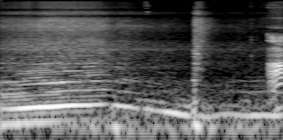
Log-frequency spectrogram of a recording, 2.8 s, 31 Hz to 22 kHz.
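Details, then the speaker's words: Honda Civic SiR B16A freshly rebuilt with 81.5mm ARIAS pistons, maiden drive taken easy; revs climb smoothly and pull cleanly through a shift, no misfire, knock or stumble, feels more responsive than usual; normal acceleration. "we're gonna try to feel it like that and actually it runs quite good quite decent you know a bit a bit more responsive than usual"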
